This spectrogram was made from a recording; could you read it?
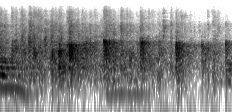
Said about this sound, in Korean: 다시 한번 뜨거운 박수 부탁드리겠습니다.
